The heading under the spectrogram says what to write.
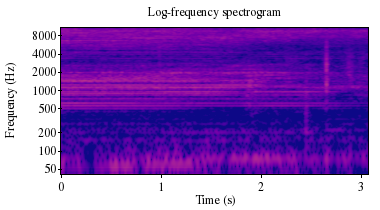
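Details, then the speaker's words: Experimental aircraft engine with Rotec Aerosport single-point throttle body injector: electric boost fuel pump mounted inside fuel tank switched on before start; faint steady high buzz with light even pulse, no straining; pump running normally. "Hear the fuel pump going. The fuel pump's actually mounted inside the fuel tank"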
